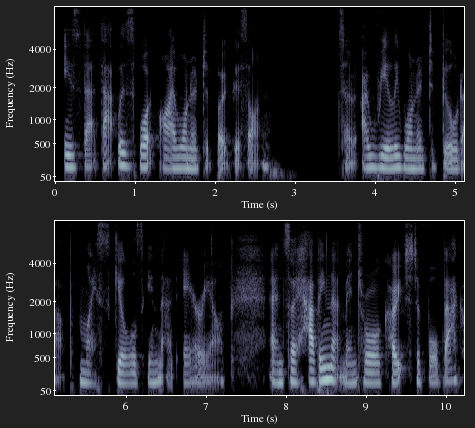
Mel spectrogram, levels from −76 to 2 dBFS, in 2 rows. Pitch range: 135-160 Hz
